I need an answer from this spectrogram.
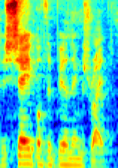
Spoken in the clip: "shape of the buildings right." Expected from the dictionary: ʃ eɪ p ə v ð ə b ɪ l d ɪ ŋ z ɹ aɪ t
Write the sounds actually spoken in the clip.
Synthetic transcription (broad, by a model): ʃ eɪ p ə v ð ə b ɪ l d ɪ ŋ z ɹ aɪ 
